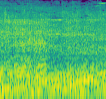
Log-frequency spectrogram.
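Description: A motor vehicle's engine running in street traffic, a steady low rumble.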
